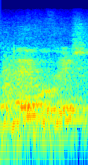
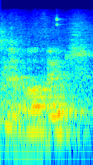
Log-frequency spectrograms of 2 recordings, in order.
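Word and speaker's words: Levovitz: Mir, often pronounced as Lvovich. It's wrong, it's Lvovich, as the Yiddish spelling shows.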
